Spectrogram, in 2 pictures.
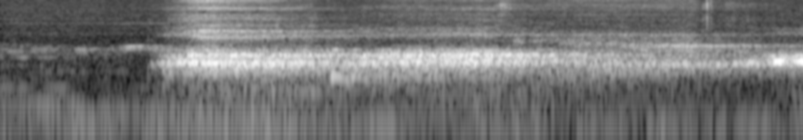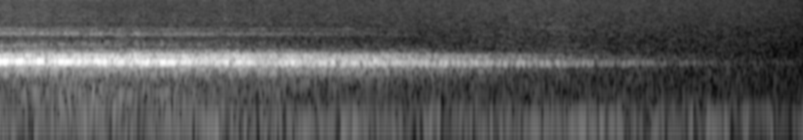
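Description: End of the video's background soundtrack: a breathy, rushing sound comes in about a second in, swells again around four seconds, then fades away.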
